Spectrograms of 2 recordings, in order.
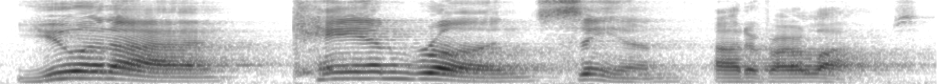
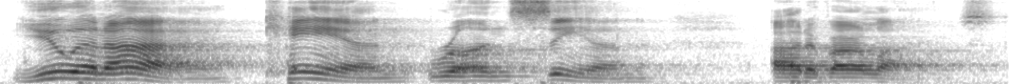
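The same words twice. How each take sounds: First: It is said in a plain, ordinary tone. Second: It is said forcefully with strong determination.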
